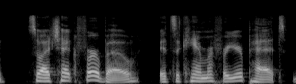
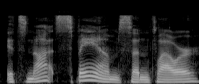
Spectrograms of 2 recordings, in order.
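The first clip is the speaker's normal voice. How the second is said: slow title read; slower than usual. Real, not acted. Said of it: "the title is".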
